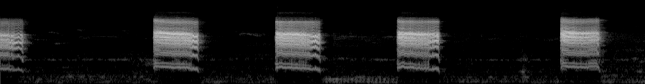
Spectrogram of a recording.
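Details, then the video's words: Long-tailed shrike (cendet) calling vigorously, said to set silent birds singing: loud, harsh, broadband rasping notes about half a second long, repeated roughly every 1.2 seconds with quiet gaps between. "CENDET GACOR MENJADIKAN YANG DIAM IKUT GACOR the sound of shrike birds"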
